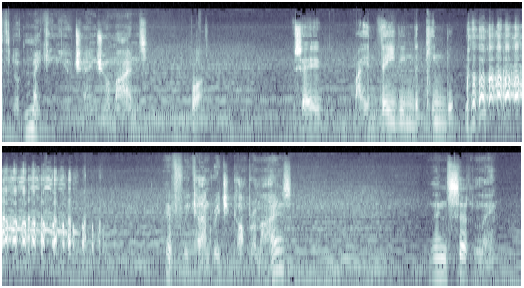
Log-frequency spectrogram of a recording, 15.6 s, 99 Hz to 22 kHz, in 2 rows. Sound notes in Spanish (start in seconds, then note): 6.9 Xax y Kreel riendo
